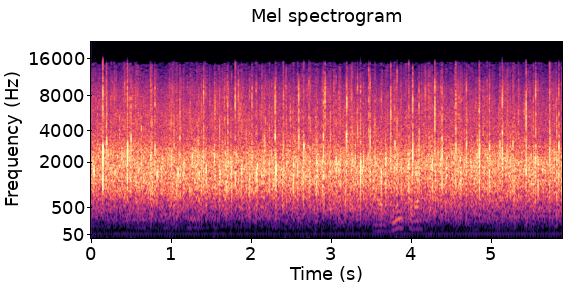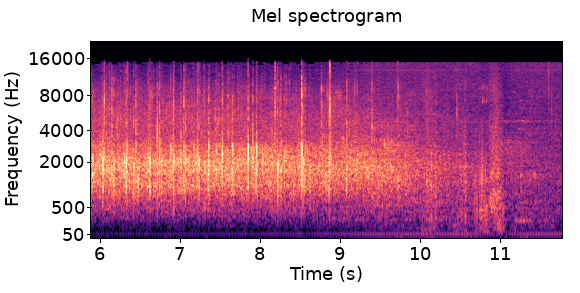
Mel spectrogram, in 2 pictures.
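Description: A church congregation at Mass applauds the auxiliary bishop with long, sustained clapping from many hands that fills the room, with crowd murmur underneath, fading slightly at the end.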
